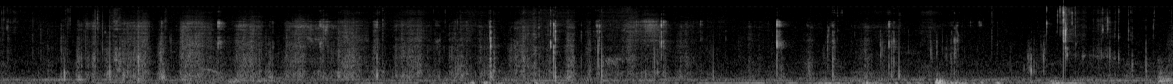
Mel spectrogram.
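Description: Close-up crunching and chewing of a crisp cheese sandwich cracker, a rapid scatter of small crisp cracks as it is bitten and chewed.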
